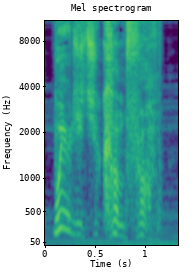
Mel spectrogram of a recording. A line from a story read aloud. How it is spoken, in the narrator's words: Dave shouted in the pale and hairless creature's face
